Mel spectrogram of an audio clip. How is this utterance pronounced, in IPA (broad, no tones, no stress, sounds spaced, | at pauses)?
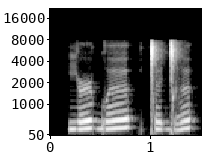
j ə˞ ɡʷ ə | ǀ ɘ ɡ͡ǀ ə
